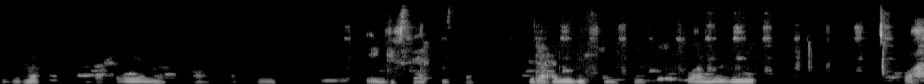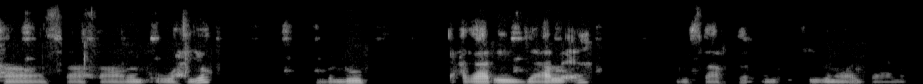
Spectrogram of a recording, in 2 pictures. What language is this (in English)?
Somali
